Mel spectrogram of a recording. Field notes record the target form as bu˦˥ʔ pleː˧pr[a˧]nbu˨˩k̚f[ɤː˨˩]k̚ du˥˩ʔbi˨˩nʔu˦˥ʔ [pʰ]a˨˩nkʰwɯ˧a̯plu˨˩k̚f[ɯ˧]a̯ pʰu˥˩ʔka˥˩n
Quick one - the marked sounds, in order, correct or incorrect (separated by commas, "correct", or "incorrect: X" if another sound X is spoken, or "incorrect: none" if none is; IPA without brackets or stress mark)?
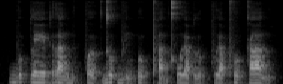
correct, correct, correct, correct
